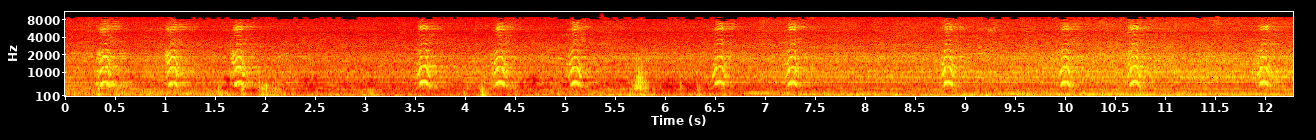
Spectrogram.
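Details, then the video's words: Repeated dog barking at a condominium, described as unbearable noise disturbing neighbours three times every day; crisp single barks at fairly even intervals, sometimes doubled, over a constant low rumble. "Disturbing noise by Dogs barking"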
